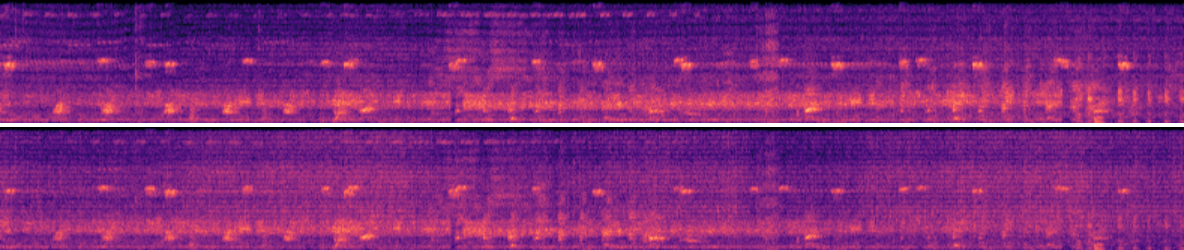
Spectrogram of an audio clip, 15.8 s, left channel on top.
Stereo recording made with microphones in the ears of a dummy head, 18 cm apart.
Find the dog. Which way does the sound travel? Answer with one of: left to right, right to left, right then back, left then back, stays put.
right then back.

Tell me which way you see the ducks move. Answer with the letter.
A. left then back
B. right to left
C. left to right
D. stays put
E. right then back
B.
